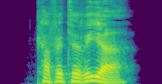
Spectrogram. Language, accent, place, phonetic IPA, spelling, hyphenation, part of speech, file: German, Germany, Berlin, [kafeteˈʀiːa], Cafeteria, Ca‧fe‧te‧ria, noun, De-Cafeteria.ogg
- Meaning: cafeteria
